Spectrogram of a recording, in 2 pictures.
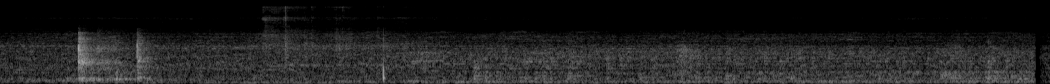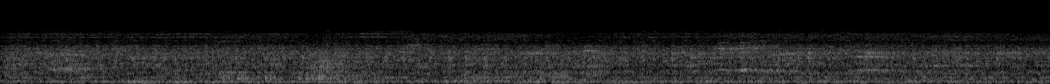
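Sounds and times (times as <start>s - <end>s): steady background noise: 0.0s - 21.0s.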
